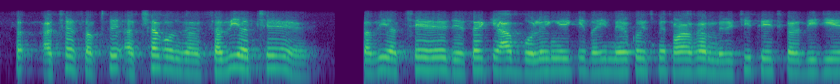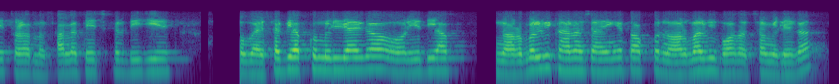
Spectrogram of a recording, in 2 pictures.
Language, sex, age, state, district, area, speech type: Hindi, male, 45-60, Madhya Pradesh, Balaghat, rural, conversation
